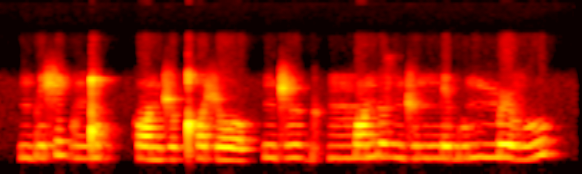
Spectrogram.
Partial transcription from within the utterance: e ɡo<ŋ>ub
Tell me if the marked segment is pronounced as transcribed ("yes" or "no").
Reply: no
